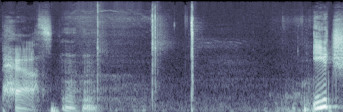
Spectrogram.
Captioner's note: pen clicking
